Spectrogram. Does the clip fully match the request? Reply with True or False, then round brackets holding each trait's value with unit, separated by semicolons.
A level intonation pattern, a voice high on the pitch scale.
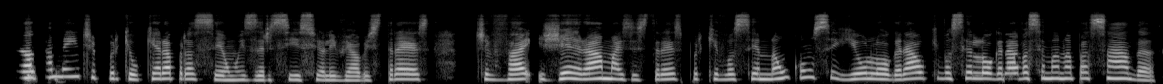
False (3.3 semitones; 250 Hz)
